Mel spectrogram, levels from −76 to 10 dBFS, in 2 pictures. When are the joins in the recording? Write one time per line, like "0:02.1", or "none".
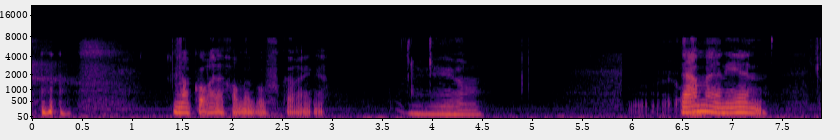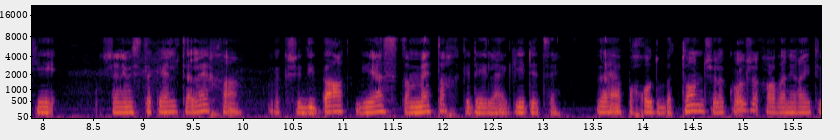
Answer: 0:06.5
0:11.0

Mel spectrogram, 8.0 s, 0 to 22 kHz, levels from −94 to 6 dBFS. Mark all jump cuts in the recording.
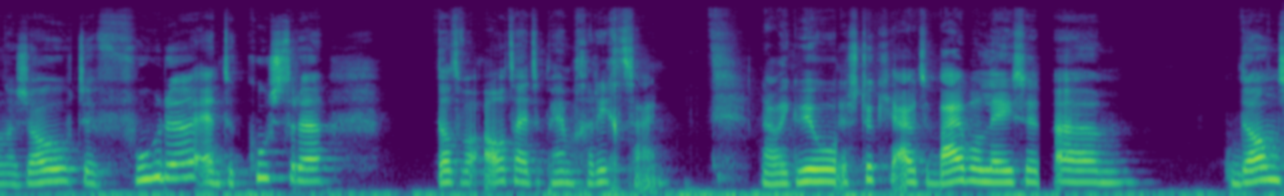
0:05.2
0:06.5

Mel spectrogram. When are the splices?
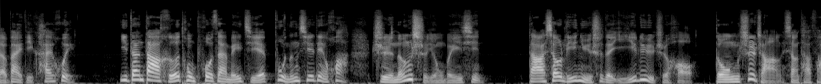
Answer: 0:07.0

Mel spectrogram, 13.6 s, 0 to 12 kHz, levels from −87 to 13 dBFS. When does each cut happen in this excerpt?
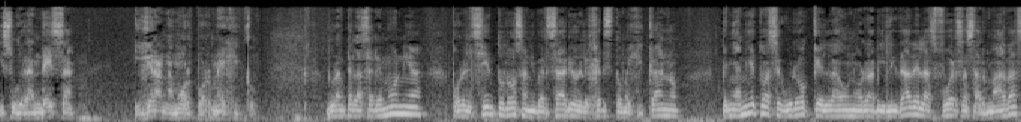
0:09.6

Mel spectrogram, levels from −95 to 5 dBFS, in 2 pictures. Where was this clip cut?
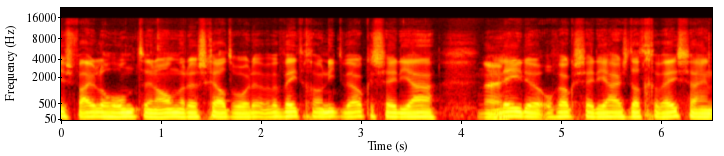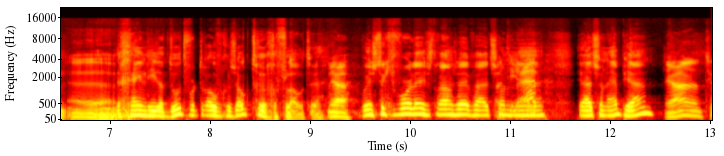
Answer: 0:09.2

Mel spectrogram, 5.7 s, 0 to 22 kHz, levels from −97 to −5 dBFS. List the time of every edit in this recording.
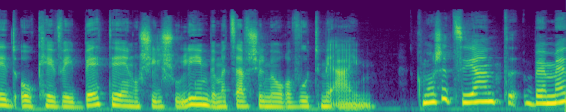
none

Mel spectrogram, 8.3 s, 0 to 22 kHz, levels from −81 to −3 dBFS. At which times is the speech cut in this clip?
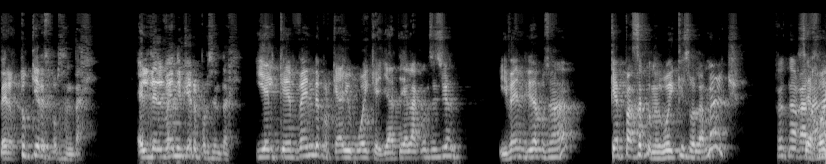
none

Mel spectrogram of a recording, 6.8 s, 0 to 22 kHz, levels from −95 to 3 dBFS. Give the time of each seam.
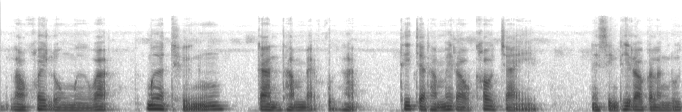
none

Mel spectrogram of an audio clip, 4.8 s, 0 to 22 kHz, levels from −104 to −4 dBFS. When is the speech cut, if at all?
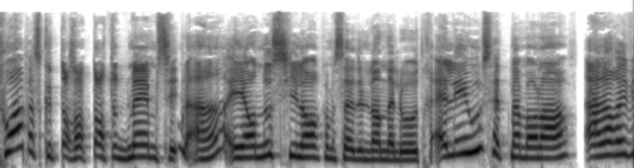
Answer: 0:01.3

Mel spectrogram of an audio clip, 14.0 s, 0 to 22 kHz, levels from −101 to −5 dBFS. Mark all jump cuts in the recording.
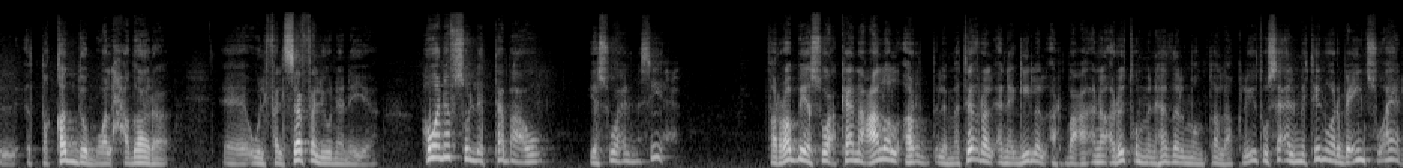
none

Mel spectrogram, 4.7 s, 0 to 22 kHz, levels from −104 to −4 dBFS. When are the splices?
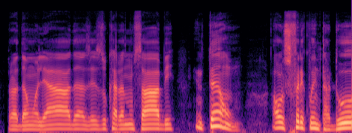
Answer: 0:02.5

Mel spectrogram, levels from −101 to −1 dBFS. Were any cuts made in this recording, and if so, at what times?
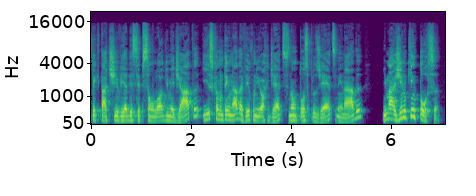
none

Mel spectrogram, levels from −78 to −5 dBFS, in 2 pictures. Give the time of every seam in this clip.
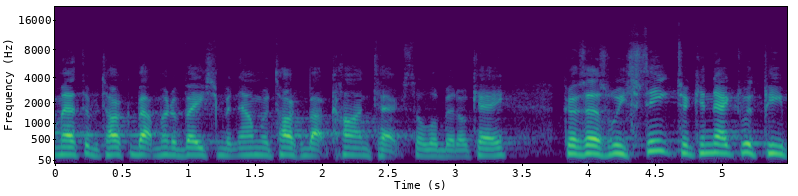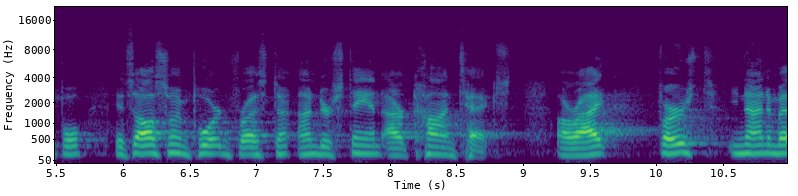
0:05.9

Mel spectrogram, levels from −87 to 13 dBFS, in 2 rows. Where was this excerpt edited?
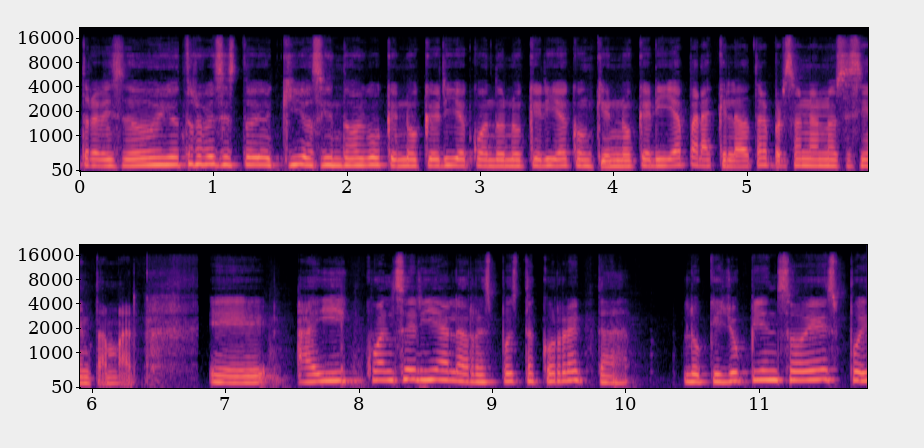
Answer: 0:06.8

